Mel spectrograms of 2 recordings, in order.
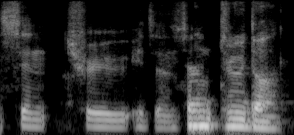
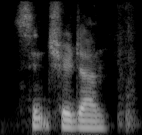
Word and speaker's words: Sint-Truiden: How do you pronounce that team, Dan? Sint-Truiden. Sint-Truiden.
